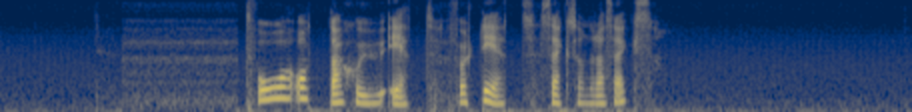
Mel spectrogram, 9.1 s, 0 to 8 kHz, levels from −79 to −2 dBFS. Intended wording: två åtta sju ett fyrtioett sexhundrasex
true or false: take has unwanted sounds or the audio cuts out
false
